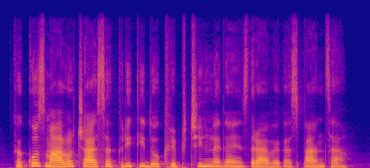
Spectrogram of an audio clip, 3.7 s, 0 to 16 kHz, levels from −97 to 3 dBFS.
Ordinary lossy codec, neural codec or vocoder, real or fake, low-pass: none; autoencoder, 48 kHz, 32 numbers a frame, DAC-VAE, trained on Japanese speech; fake; 14.4 kHz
